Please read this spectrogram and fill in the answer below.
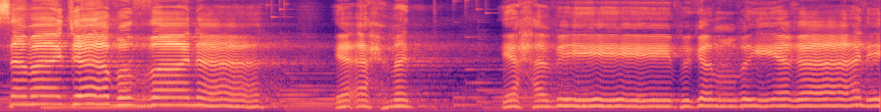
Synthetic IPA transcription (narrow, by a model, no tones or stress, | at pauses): samaːd͡ʒaːbɨðˤːɑːna | jaʔaħmad̪̚ | jaːħabiː | bɣɑlbijaɣaːli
